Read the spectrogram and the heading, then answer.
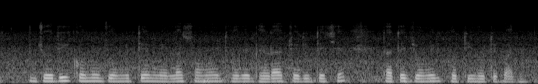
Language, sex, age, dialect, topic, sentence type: Bengali, male, 18-24, Western, agriculture, statement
